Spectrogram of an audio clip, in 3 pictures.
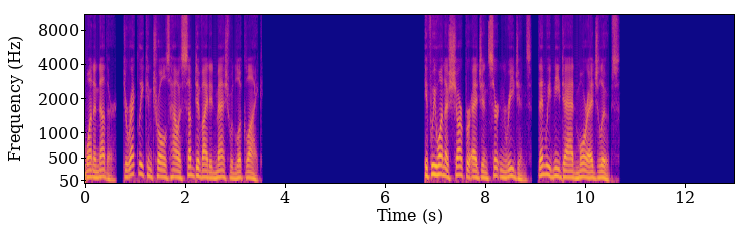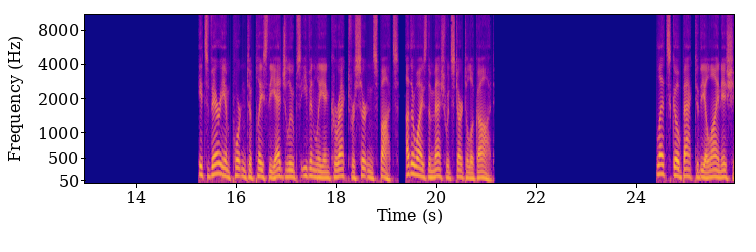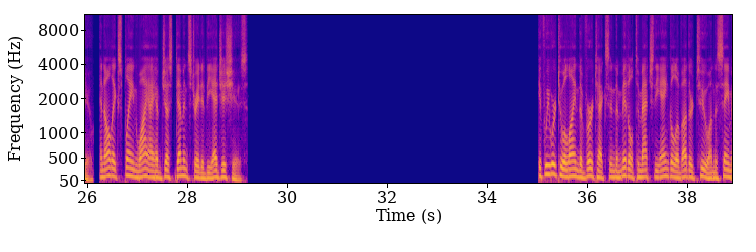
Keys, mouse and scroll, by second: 0.5 3, 0.7 click, 1.7 l, 5.1 i, 5.9 e, 9.6 Tab, 9.9 middle click, 13.3 middle click, 13.7 click, 14.3 Tab, 15.3-15.7 scroll up 1, 15.7 middle click, 16.7 middle click, 17.5 Tab, 18.2 x, 20.5 click, 21.5 KP_1, 21.9 KP_7, 22.9 shift+middle click, 23.0 shift+middle click, 23.9 shift+a, 27.2 Tab, 28.1 ctrl+r, 29.2 click, 29.7 1, 30.0 click, 30.3 b, 31.4 g, 33.0 click, 33.3 b, 34.0 g, 35.0 click, 36.1 b, 37.6 shift+middle click, 38.5-38.9 scroll up 1.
